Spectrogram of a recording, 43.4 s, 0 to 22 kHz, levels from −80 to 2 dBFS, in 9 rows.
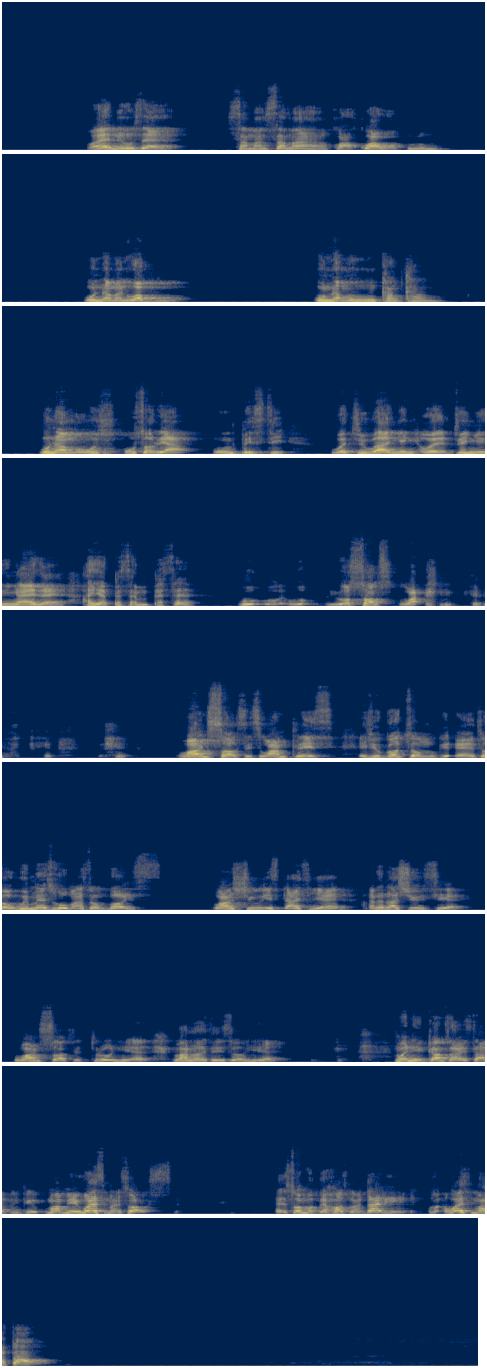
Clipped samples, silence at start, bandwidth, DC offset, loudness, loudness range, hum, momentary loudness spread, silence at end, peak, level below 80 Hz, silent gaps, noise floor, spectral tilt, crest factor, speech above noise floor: under 0.1%; 0.85 s; 10.5 kHz; under 0.1%; -24 LUFS; 5 LU; none; 15 LU; 4.3 s; -4 dBFS; -72 dBFS; none; -80 dBFS; -5.5 dB/octave; 22 dB; 57 dB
